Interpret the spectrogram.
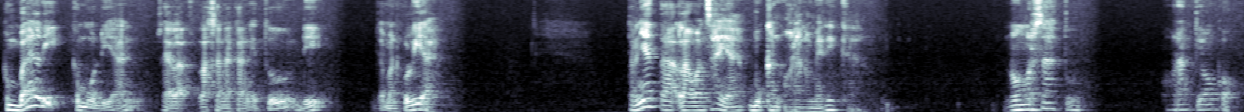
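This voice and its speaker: A man's voice: fairly low pitch, very animated, unhurried, long pauses, darkish tone. A man, speaking as a podcast guest, explaining things conversationally and repeating phrases for emphasis. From Indonesia. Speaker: podcast guest, regional government official. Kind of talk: conversational interview storytelling. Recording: roomy echo, faint background noise.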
